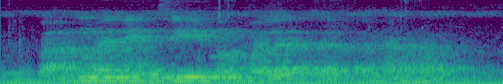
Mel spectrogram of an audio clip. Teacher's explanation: Fa'amma mimnya tasdid itu gunnah harus ditahan.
